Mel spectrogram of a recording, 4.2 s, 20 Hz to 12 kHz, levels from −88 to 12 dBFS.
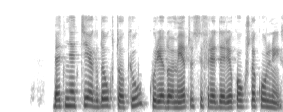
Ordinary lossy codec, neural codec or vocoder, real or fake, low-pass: Opus, 64 kbps; none; real; 7.2 kHz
